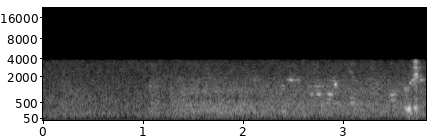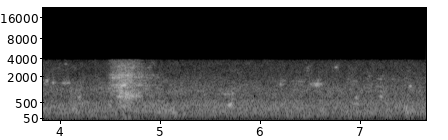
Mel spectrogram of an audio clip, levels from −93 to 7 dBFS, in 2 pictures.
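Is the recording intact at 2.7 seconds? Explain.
No. At 2.7 seconds the speech is passing through the AMR narrowband mobile codec, which affects the whole clip rather than an isolated moment. Nothing above 4 kHz survives, consistent with 8 kHz sampling, so the voice sounds boxed in and dull. The codec rebuilds speech from a vocal-tract model excited by sparse pulses in short subframes, and the damage is plainly audible: a buzzy, synthetic edge that fits a mid-range AMR-NB mode of roughly 10.2 kbps.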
